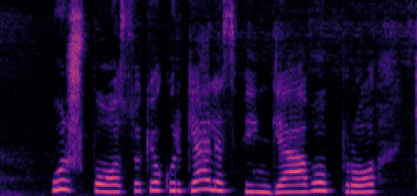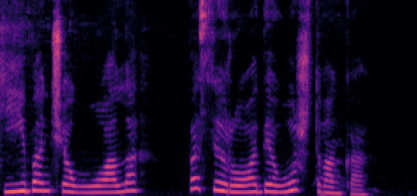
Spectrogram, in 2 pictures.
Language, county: Lithuanian, Klaipėda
